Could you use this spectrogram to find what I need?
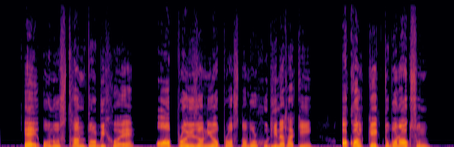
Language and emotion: Assamese, angry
